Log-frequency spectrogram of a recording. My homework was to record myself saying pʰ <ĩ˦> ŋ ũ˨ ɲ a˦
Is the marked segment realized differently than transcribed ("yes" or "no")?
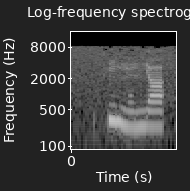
no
